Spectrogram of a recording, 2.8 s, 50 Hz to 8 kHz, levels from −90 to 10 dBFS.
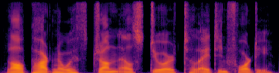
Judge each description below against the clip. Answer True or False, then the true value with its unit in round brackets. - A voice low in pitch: True (120 Hz)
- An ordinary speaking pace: True (195 wpm)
